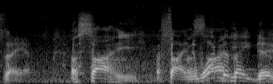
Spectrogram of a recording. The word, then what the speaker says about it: Asahi: How do you pronounce that? Asahi. Asahi.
